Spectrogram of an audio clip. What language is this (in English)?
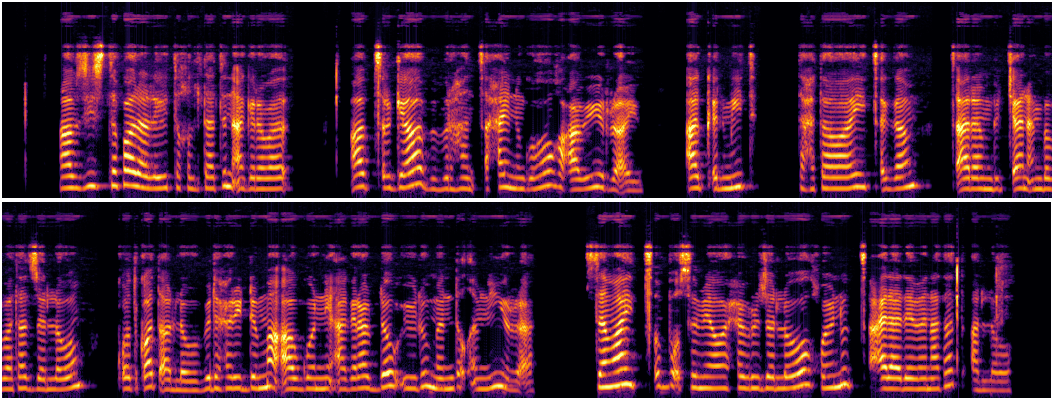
Tigrinya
